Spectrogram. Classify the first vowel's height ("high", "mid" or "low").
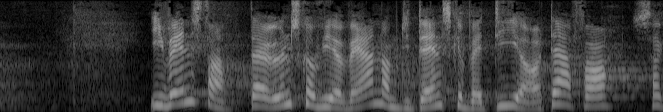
high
